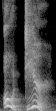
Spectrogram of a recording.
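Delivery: high, loud startled gasp. A narrator's reading. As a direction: react to the bang. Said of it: "gasped Grandpa Pig".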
